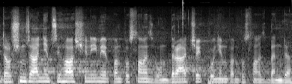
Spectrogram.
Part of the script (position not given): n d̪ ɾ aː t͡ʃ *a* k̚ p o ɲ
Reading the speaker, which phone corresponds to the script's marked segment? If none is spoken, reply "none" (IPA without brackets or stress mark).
ɛ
